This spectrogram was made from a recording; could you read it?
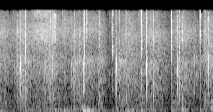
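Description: A small group gives a round of applause to thank a volunteer: a steady patter of overlapping claps with sharper individual hand strikes popping out irregularly, moderately loud throughout, with no voices over it.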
